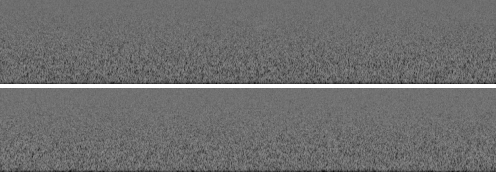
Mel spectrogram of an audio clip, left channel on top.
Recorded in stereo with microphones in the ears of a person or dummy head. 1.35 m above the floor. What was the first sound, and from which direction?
Only background noise.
